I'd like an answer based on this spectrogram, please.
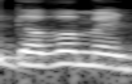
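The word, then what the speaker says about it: government: गवर्नमेंट, इसमें N silent होता है।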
